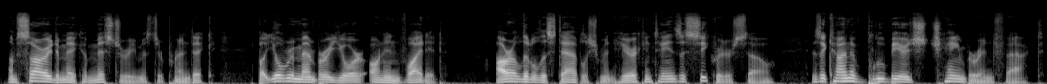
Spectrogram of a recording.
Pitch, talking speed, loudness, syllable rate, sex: 105 Hz, 180 wpm, -21 LUFS, 5.4 syllables/s, male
